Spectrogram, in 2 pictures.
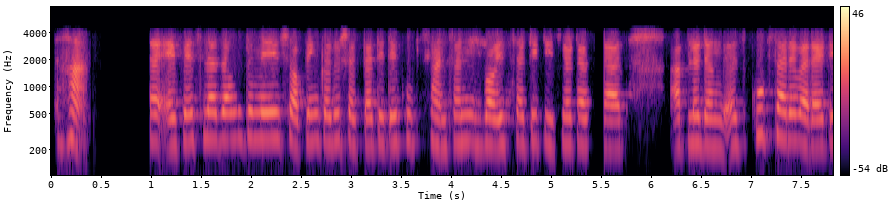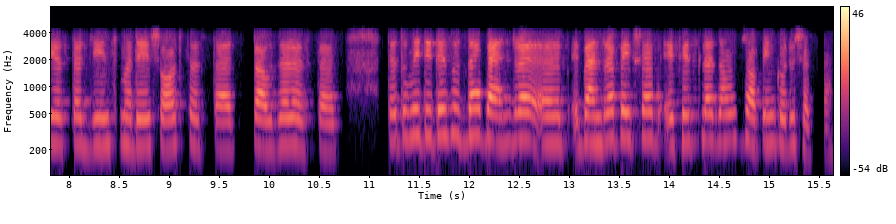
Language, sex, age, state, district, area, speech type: Marathi, female, 18-30, Maharashtra, Raigad, rural, conversation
